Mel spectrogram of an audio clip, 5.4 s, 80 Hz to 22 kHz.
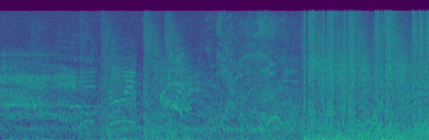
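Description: Gunshots in Left 4 Dead, sharp reports and heavier bursts scattered through the stretch, with a voice talking over them.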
